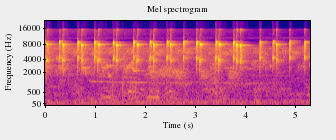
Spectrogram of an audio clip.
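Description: An Indian squirrel gives a fast run of shrill, sharp chirps, about three each second.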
